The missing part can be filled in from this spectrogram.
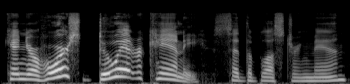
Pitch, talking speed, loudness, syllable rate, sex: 220 Hz, 205 wpm, -18 LUFS, 4.8 syllables/s, female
